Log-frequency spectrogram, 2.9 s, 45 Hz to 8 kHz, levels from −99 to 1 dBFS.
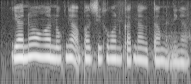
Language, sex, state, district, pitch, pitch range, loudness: Garo, female, Meghalaya, West Garo Hills, 215 Hz, 195-230 Hz, -15 LUFS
